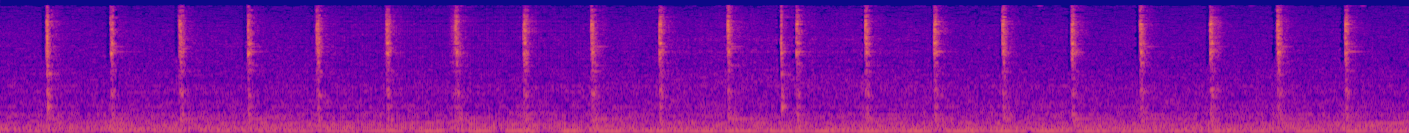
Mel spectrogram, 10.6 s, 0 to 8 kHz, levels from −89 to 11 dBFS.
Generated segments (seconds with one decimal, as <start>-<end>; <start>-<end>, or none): 2.5-4.4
